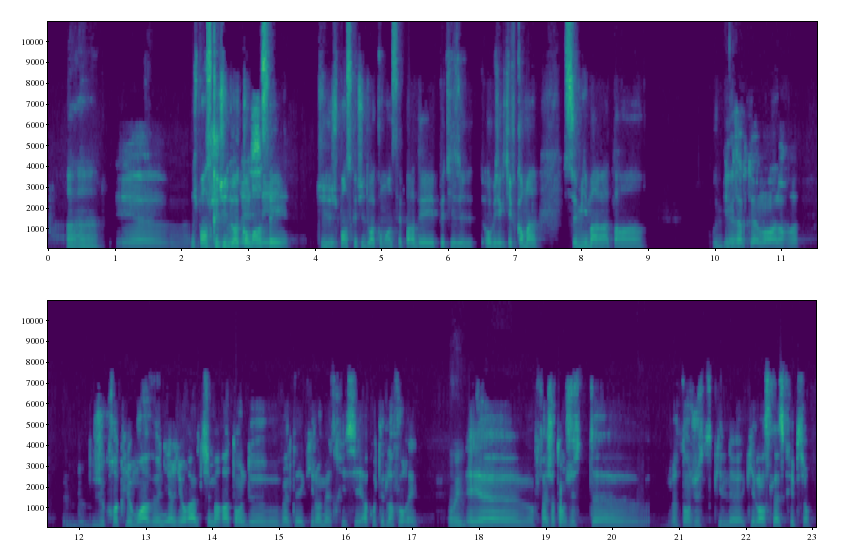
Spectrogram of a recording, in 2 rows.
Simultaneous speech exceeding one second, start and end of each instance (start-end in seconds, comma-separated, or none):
2.1-3.6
